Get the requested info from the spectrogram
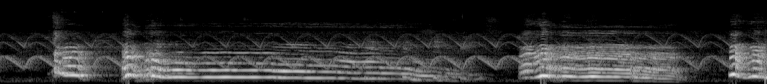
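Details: German Shepherd dog howling at a passing siren: long, loud, wavering howls that start high and slide gradually downward, three bouts separated by short breaths, over a steadily wailing, looping siren.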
